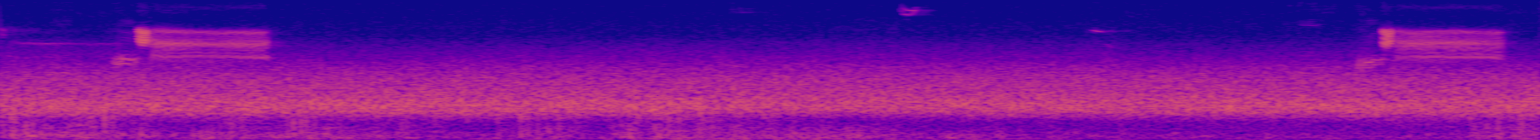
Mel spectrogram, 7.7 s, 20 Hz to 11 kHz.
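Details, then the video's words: Two songs from a red-winged blackbird, about six seconds apart, captured on a Sony a7V camera. Each opens with short clicks and a quick note, then breaks into a metallic buzzing trill. A steady rushing noise fills the background throughout. "Red-winged Blackbird Calls"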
